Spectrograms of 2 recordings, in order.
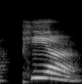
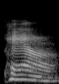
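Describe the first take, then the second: First: The vowel sounds like ear. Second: The vowel sounds like air. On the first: It means something completely different. The speaker calls it wrong. "nó là âm ear rồi" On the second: It names the fruit. The speaker calls it right. "Một là âm air, là pear"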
